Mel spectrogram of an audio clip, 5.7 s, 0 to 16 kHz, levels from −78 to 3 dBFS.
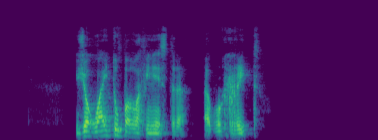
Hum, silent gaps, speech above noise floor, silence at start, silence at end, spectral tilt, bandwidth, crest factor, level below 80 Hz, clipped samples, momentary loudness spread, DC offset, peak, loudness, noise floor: none; none; 47 dB; 1.15 s; 1.8 s; -6 dB/octave; 7.8 kHz; 20 dB; -64 dBFS; under 0.1%; 13 LU; under 0.1%; -2 dBFS; -21 LUFS; -66 dBFS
